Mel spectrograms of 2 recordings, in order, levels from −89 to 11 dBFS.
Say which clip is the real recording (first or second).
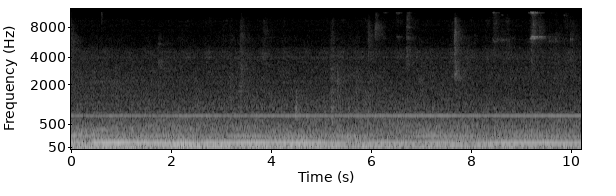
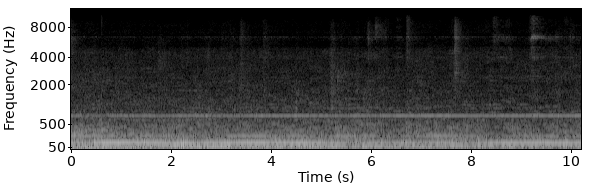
first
